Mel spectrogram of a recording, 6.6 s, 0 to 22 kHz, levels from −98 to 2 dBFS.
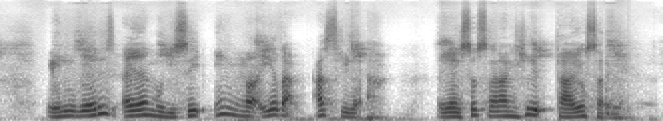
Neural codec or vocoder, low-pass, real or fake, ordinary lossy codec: codec, 44.1 kHz, 2.6 kbps, DAC; none; fake; none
